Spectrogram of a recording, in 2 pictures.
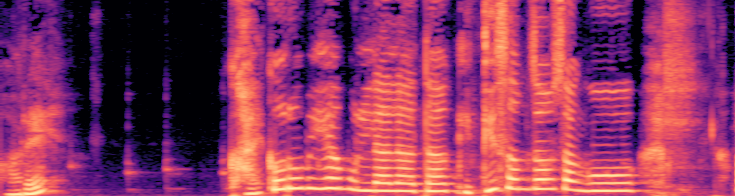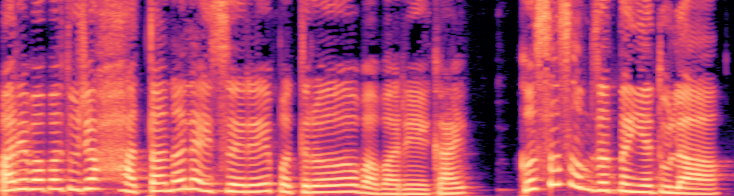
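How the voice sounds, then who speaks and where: A woman's voice: expressive, a little slow. A woman voicing a stubborn, illiterate man who keeps pleading and grows exasperated. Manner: pleading, exasperated, raised pitch.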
